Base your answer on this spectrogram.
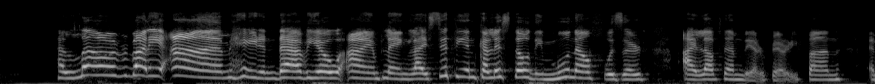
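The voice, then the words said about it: Put-on character accent. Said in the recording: “this is the accent that they do”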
